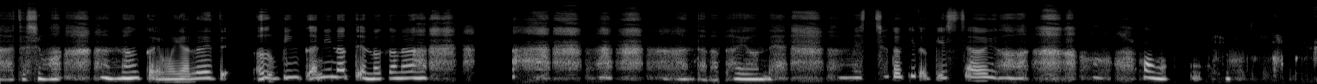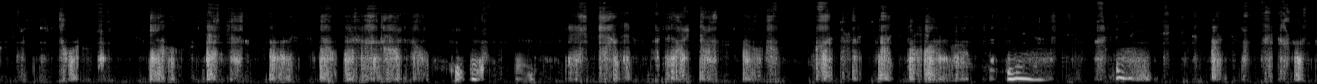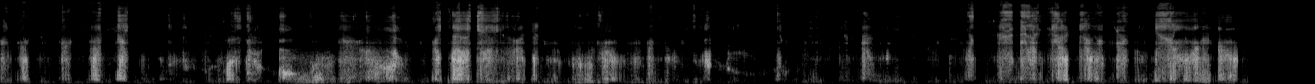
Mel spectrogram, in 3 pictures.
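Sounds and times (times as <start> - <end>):
speech: 0.2 - 20.0, 23.2 - 24.8
ear licking: 12.0 - 38.8.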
